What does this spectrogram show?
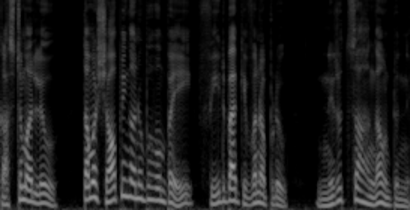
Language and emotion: Telugu, sad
